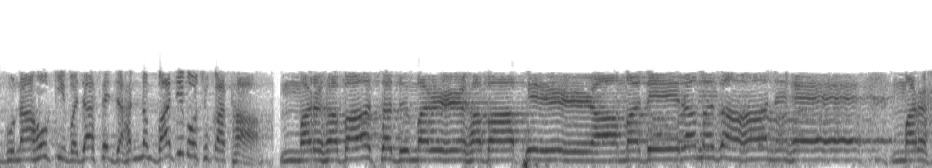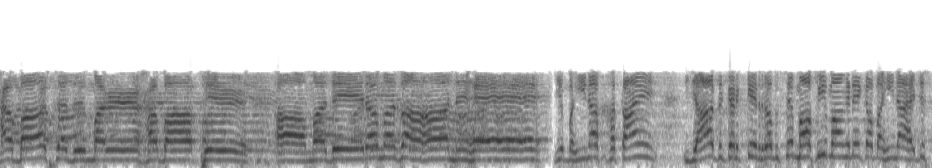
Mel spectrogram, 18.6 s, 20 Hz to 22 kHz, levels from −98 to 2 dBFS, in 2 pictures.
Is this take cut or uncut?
cut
